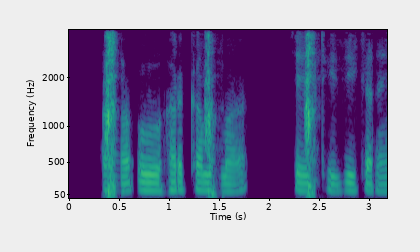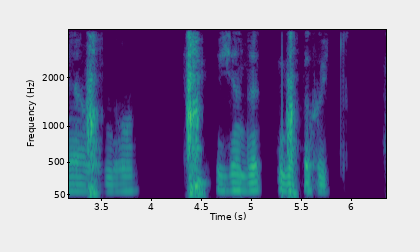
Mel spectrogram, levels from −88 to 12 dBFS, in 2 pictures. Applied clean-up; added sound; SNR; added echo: neural mask model RNNoise.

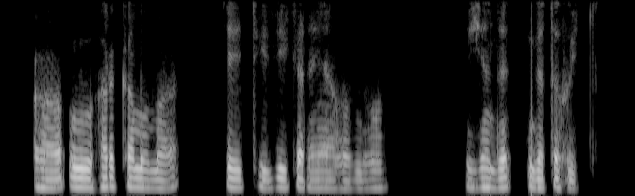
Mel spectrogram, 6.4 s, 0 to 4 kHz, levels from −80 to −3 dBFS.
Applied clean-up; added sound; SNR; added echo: none; none; none; none.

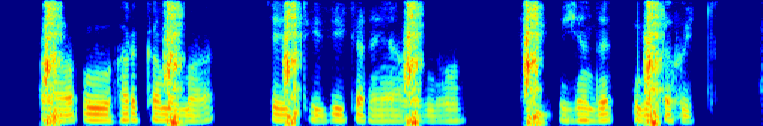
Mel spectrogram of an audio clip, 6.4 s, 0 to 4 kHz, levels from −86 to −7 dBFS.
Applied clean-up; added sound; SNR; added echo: none; Clock; -2 dB; none.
